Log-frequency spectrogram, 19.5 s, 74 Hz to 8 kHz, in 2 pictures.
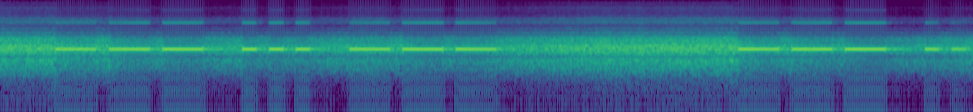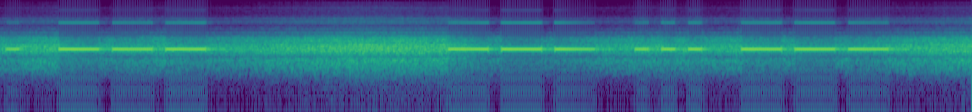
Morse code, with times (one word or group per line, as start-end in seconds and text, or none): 0.6-5.0 OSO
7.4-11.8 OSO
14.2-18.6 OSO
